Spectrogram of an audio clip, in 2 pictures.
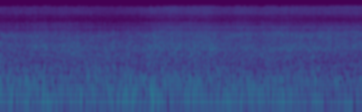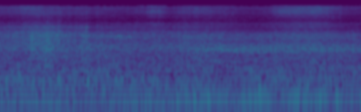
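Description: Steady rush of wind and choppy water around a boat under sail, with a low steady hum coming in near the end.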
